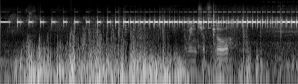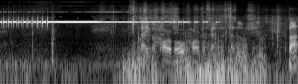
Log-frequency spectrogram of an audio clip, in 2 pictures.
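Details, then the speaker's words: Newly fitted cheap reverse parking sensor kit on self-build campervan, in reverse: high-pitched beeps speed up as obstacle nears then merge into steady tone; sensors working normally. "we should have parking sensors all right oh i heard a beep they're very closer"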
